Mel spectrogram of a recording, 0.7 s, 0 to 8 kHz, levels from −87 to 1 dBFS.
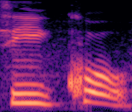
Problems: none marked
